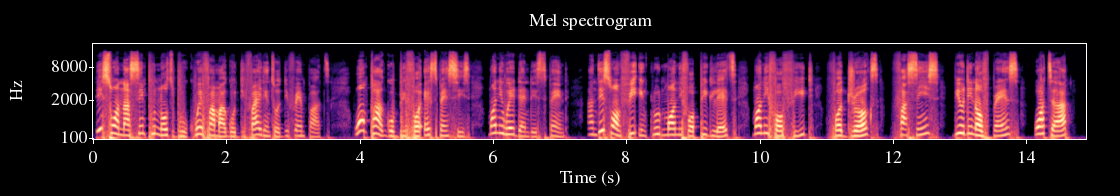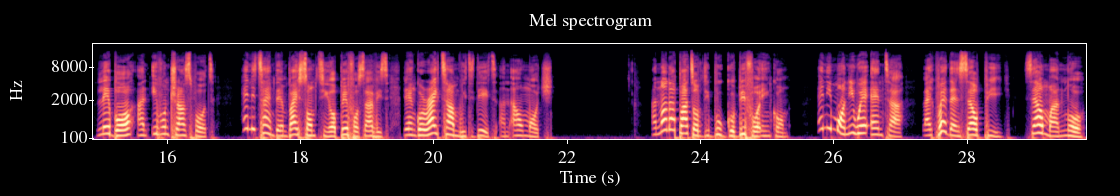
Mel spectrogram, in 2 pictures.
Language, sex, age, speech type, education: Nigerian Pidgin, female, 30-45, spontaneous, tertiary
